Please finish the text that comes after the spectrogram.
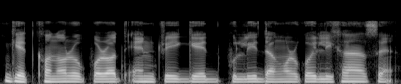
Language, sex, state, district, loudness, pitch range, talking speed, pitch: Assamese, male, Assam, Kamrup Metropolitan, -17 LUFS, 125-130 Hz, 135 wpm, 130 Hz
